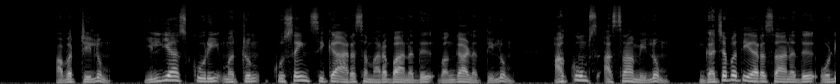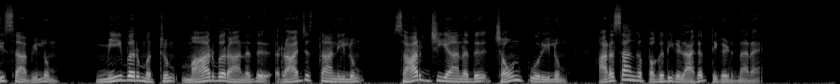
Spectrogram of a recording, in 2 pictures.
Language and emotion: Tamil, neutral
